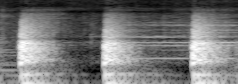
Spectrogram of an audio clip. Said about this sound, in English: Boxes shaped like coffins. And I know what they hold. The boxes are filled with holy earth from the chapel beneath the castle. Is the last box being nailed down.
